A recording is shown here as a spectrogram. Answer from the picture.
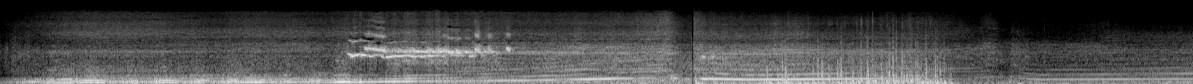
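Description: Car engine accelerating hard, its note climbing steadily, with tyres squealing about four seconds in. Near seven seconds the note drops and climbs again, then settles into a quieter steady drone for the last couple of seconds.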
